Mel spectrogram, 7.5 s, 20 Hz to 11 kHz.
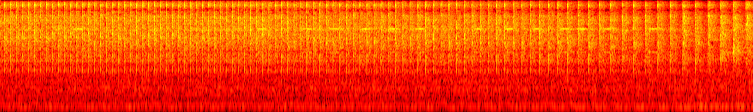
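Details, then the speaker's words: Pneumatic shockwave therapy device on a table, energy raised toward its 12 bar maximum so the machine vibrates: a loud, rapid, regular mechanical rattle of repeated pulses at high pressure. "Machine table पे है इसलिए थोड़ा vibrate करेगी ज़्यादा intensity में।"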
